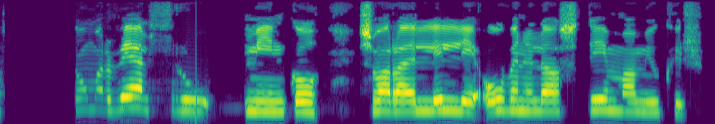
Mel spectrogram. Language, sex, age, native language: Icelandic, male, 13, Icelandic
